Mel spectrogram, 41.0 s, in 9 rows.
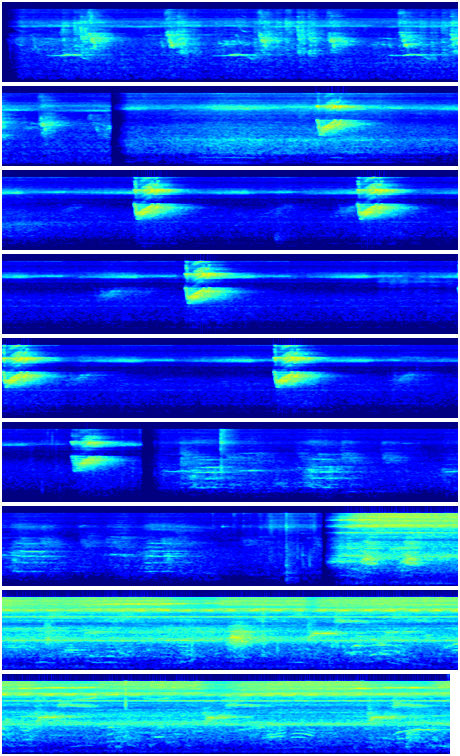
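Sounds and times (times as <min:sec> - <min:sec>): small birds chirping: 0:11.8 - 0:13.4, 0:29.4 - 0:40.9.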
